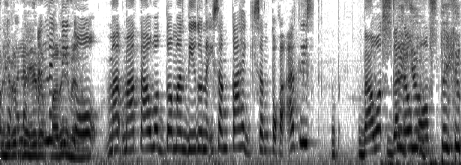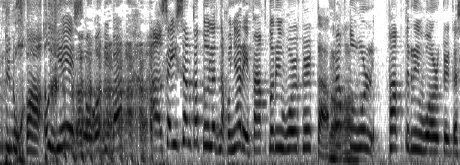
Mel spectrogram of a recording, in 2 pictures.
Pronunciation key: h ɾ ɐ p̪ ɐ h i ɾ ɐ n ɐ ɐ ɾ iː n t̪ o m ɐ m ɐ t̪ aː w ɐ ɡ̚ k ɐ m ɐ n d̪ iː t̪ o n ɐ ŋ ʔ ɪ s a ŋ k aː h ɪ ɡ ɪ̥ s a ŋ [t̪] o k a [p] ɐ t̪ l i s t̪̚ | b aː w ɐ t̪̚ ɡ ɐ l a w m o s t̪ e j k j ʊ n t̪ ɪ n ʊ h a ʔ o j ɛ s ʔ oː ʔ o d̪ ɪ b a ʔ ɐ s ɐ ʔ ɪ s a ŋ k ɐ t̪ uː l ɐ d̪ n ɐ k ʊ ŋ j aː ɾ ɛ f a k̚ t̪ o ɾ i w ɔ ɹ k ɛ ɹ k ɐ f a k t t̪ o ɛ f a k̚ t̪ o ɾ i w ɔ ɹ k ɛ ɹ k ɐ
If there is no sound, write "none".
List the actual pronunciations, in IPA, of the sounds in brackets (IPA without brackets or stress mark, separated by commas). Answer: t̪, ʔ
